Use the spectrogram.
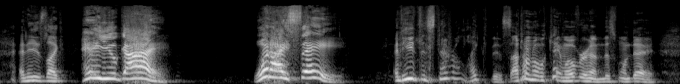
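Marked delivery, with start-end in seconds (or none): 0.8-3.5 furious, very loud, slow angry yell. Retelling a man angry that they weren't sitting down: imitating an angry yell. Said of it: "His voice gets louder".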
